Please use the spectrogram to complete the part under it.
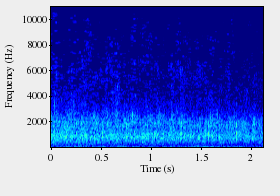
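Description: A church audience of young and old applauds together, a dense, even crackle of many hands clapping that stays fairly faint and steady from start to finish without voices.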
